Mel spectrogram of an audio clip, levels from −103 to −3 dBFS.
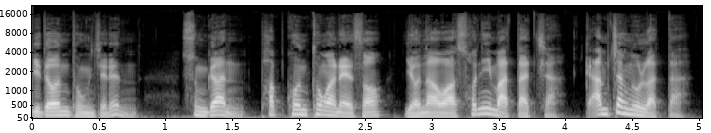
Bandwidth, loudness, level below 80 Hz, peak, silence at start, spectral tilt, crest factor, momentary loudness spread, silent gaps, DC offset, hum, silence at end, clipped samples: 16.5 kHz; -23 LUFS; -46 dBFS; -4 dBFS; 0 s; -6.5 dB/octave; 18 dB; 10 LU; none; under 0.1%; none; 0.15 s; under 0.1%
